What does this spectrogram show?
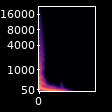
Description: [Kick] Portland.wav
